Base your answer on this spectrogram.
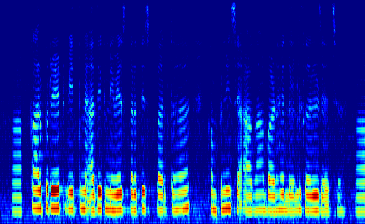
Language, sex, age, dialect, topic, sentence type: Maithili, female, 18-24, Eastern / Thethi, banking, statement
